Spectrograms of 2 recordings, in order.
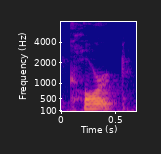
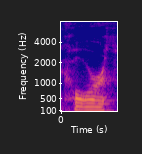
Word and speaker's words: Korth: of people pronounce that cor but it's actually a German name and it is pronounced Court so before we go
